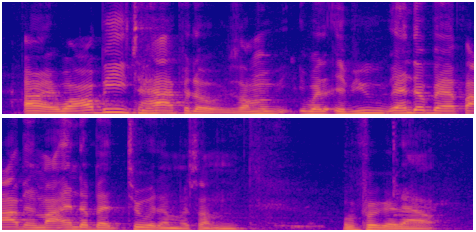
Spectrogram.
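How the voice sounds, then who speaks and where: An American accent marks this man's speech. He talks at a very fast pace with lively intonation. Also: fairly high pitch for a man, very even loudness. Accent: New York accent, noted by Southerners. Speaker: sports and culture podcast host. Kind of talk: casual chat.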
